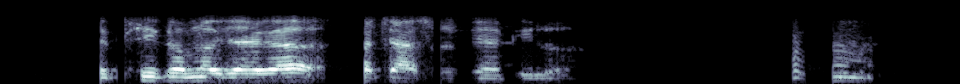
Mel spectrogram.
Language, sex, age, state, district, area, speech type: Hindi, male, 30-45, Bihar, Vaishali, urban, conversation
